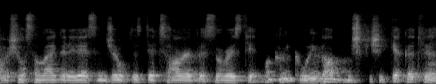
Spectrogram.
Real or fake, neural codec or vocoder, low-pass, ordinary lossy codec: fake; codec, 24 kHz, 0.9 kbps, WavTokenizer, medium music audio release; 10.8 kHz; Opus, 24 kbps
